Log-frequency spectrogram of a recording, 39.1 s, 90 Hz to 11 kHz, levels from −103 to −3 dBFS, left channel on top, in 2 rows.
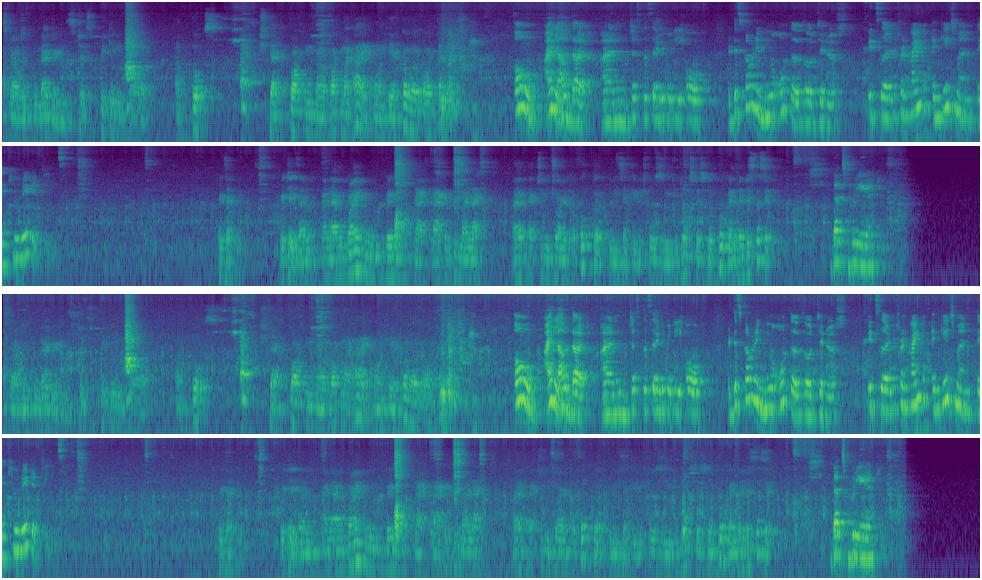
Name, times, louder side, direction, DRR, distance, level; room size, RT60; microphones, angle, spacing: voice 1, 0.0-2.9 3.5-4.3 5.1-9.0 23.9-24.4 25.1-27.5 27.8-29.1 29.7-34.9, left 2 dB, 35° left, -1 dB, 0.6 m, -41 dB
voice 2, 4.6-5.0 8.7-9.4 10.2-11.7 12.0-13.9 14.5-16.7 17.3-20.3 27.4-27.6 28.6-28.7 33.2-33.3 36.2-37.0, right 5 dB, 50° right, 9 dB, 0.3 m, -31 dB
8.7 x 5.6 x 2.7 m, 0.94 s
head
